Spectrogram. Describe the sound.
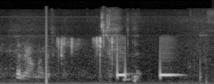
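Telephone tones sound as a caller's line is hung up during a call-in religious program: two short beeps at the same pitch, the second one longer, with talking around them.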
